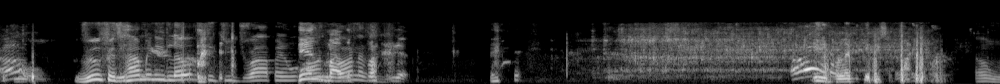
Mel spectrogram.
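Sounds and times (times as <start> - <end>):
speech: 0.0 - 4.2, 4.9 - 5.4, 7.9 - 9.9
toilet flushing: 5.9 - 9.5.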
